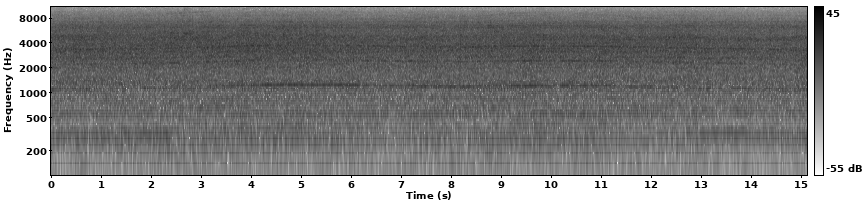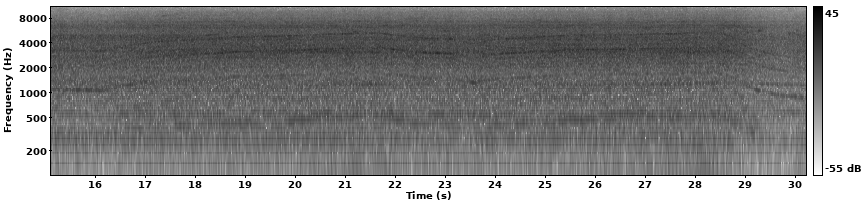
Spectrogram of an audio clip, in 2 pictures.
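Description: Inside a Karosa B 961 city bus under way: a steady diesel engine and driveline drone with road noise, and whining tones that rise and fall as the bus changes speed. Near the end the whine falls in pitch and the noise eases as the bus slows.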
